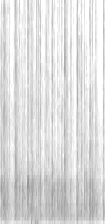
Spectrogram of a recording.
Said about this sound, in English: Come on, let's give the Lord a hand clap of praise.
